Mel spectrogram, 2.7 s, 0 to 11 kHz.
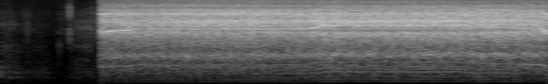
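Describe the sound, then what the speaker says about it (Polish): An auger wood drill bit with a 1/4-inch hex shank bores into wood, starting abruptly after a short pause and running as a loud, steady, close-up whine with a grinding edge. "to wiertło teraz idzie dobrze"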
